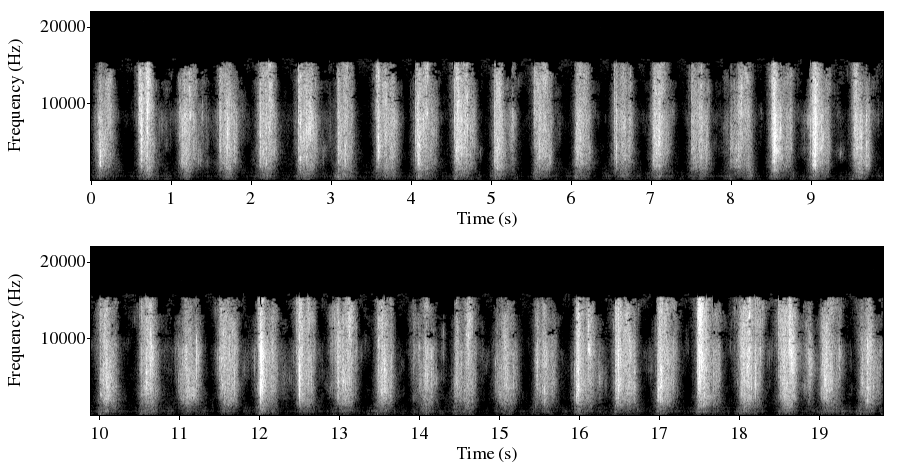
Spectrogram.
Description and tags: Walking around in squishy shoes
Like your shoes got all sogged up in the rain, and you're walking around inside wearing them. Or, like you're jumping up and down on top of sponges; I won't begrudge you if you want to use it for that.
feet, footsteps, socks, soggy, walk, walking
